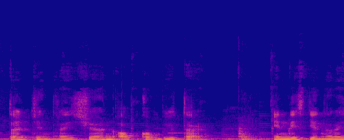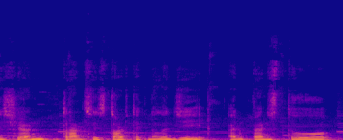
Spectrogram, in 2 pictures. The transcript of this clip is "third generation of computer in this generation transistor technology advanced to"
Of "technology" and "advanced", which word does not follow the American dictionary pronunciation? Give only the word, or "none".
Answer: advanced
